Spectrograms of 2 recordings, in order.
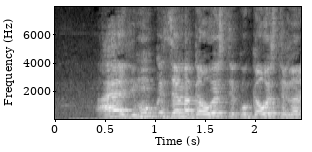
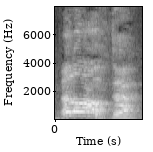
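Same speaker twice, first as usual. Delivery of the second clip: higher, louder disgusted shout; angry yell; 6 semitones higher, 4 dB louder than usual. Acted. Husband repeating his disgust, angrier now. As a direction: throw the insult at her again.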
